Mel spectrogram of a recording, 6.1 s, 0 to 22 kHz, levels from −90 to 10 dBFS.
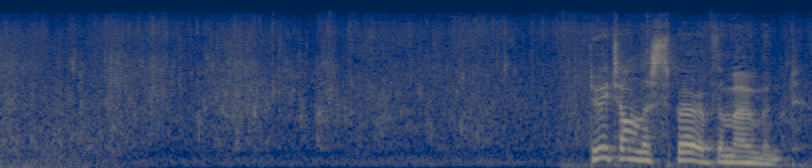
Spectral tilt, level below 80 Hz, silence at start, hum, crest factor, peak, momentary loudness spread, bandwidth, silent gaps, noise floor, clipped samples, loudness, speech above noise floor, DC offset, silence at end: -4 dB/octave; -62 dBFS; 0 s; none; 20 dB; -14 dBFS; 20 LU; 17.5 kHz; none; -51 dBFS; under 0.1%; -30 LUFS; 22 dB; under 0.1%; 0 s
